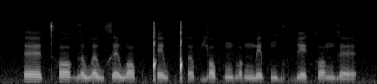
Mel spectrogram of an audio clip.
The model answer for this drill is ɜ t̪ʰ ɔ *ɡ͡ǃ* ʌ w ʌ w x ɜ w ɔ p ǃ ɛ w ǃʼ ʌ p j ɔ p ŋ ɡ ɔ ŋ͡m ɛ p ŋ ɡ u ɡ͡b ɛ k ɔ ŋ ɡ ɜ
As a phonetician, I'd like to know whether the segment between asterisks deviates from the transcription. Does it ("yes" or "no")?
yes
